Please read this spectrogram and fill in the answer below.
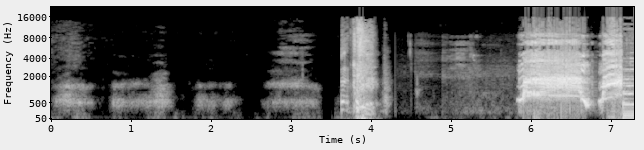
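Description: A man sneezing: a few faint catching breaths, then a sharp sneeze about four seconds in, and near the end a louder, longer sneezing outburst in two parts.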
